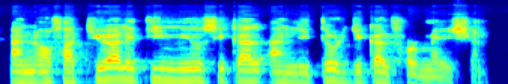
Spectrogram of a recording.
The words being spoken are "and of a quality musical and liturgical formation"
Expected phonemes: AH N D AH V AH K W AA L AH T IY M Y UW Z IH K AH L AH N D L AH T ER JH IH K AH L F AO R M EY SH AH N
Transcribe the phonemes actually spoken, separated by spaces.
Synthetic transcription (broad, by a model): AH N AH F AH K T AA L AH T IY M Y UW S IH K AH L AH N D L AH T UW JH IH K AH L F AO R M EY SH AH N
